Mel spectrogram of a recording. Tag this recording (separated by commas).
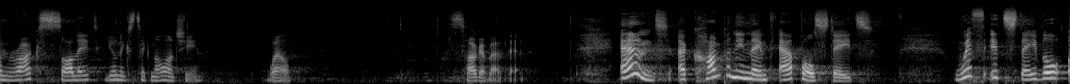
Speech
